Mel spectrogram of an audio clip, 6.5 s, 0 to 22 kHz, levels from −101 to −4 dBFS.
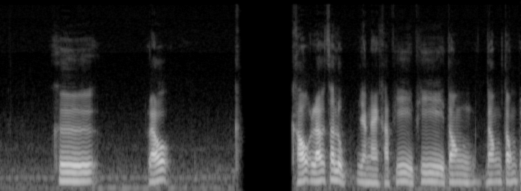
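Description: At 2.97 s the speech stalls in a call audio freeze that runs to 3.68 s. You get a short trailing buzz carried over from the last sound, then roughly 0.6 s of near silence before the talker picks up exactly where they left off. Nothing seems dropped; the gap just pushes everything after it about 0.68 s later. That's likely packets getting held up in transit until the jitter buffer ran dry.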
